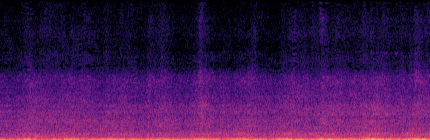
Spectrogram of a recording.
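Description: Freight train of tank cars rolling past at speed: a steady low rumble of steel wheels on the rails.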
